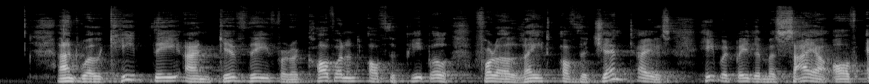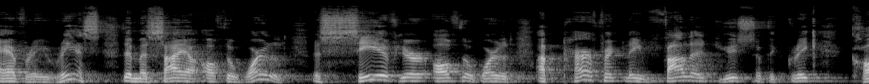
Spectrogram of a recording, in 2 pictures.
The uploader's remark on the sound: A sermon preached at Ballymacashon and Templepatrick, and recorded at Templepatrick Reformed Church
